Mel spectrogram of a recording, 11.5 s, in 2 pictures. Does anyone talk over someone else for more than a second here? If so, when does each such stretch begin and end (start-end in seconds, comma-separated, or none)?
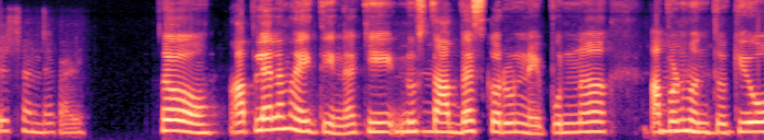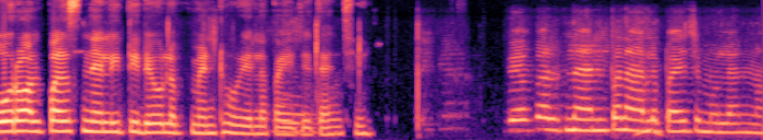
none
